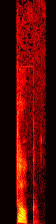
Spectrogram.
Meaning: 1. holder 2. case 3. cover 4. sheath 5. sturgeon (a type of fish)
- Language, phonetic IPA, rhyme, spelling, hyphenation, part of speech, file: Hungarian, [ˈtok], -ok, tok, tok, noun, Hu-tok.ogg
